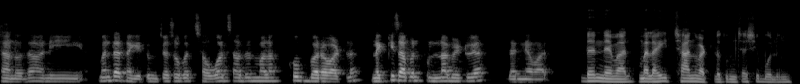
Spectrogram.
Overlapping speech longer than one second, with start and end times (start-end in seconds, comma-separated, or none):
none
